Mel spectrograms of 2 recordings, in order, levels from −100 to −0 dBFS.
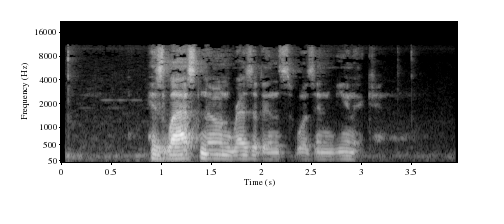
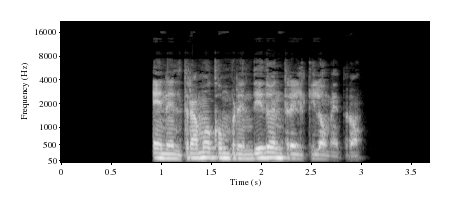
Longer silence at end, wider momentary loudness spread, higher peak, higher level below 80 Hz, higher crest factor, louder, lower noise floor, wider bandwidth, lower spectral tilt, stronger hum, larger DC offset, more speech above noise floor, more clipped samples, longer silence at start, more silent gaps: first, 1 s vs 0.7 s; first, 20 LU vs 12 LU; about the same, 0 dBFS vs -2 dBFS; about the same, -58 dBFS vs -56 dBFS; first, 22 dB vs 16 dB; second, -19 LUFS vs -16 LUFS; second, -61 dBFS vs under -90 dBFS; first, 11.5 kHz vs 7 kHz; second, -2.5 dB/octave vs -8 dB/octave; neither; neither; second, 41 dB vs over 75 dB; neither; about the same, 0.85 s vs 0.9 s; neither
